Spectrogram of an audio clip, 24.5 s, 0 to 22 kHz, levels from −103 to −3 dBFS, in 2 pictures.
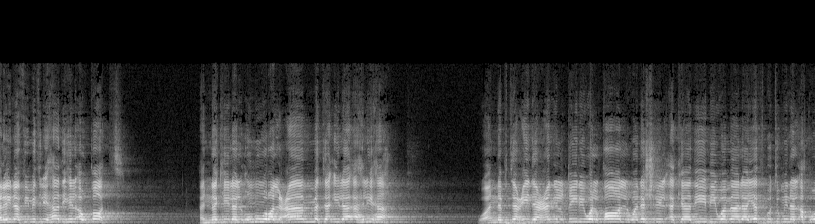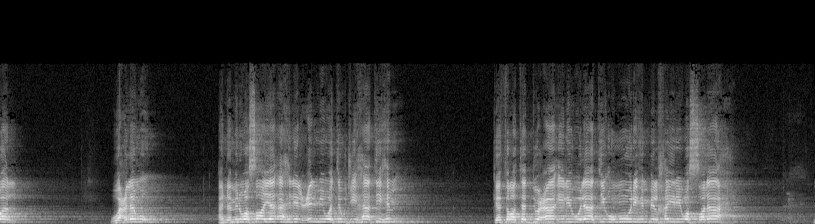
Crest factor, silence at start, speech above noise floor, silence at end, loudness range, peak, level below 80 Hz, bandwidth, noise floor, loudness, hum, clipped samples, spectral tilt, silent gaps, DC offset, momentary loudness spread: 18 dB; 0 s; 42 dB; 1.1 s; 4 LU; 0 dBFS; -70 dBFS; 12.5 kHz; -60 dBFS; -17 LUFS; none; under 0.1%; -3 dB/octave; none; under 0.1%; 10 LU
